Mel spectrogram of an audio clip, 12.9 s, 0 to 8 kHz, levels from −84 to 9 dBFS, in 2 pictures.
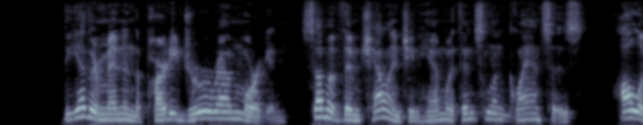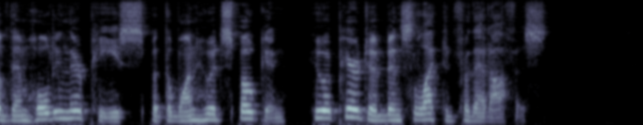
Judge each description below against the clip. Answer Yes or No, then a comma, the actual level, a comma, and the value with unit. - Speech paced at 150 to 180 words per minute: Yes, average, 175 wpm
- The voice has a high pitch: No, low, 135 Hz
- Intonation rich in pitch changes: Yes, wide, 6.2 semitones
